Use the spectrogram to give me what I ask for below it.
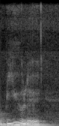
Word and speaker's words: Beaulieu: Head and the words Beaufort, spelled Beaufort much as our Bewley is pronounced Beaulieu.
